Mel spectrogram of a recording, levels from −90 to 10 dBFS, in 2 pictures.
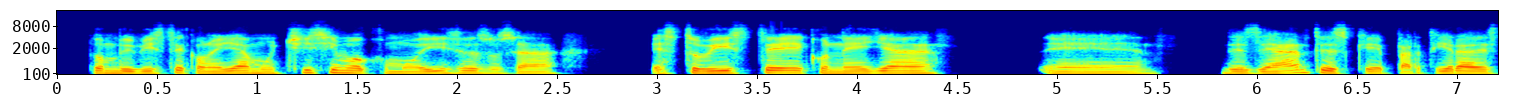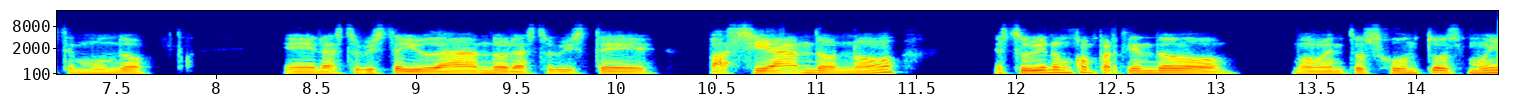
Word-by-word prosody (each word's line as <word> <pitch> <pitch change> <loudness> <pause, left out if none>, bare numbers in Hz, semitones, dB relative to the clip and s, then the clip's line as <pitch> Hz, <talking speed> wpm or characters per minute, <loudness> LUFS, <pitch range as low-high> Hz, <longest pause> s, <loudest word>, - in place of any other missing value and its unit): conviviste 130 +1 0
con 125 -3 -1
ella 135 +3 +3
muchísimo, 140 +4 0
como 115 -2 -5
dices, 130 +2 -1
o 120 - -6
sea, 110 0 -2 0.5
estuviste 140 +4 +2
con 130 -3 -2
ella, 130 0 +2 0.5
eh, 115 -3 -3 0.3
desde 120 -1 -1
antes 135 -2 +2
que 115 -3 -3
partiera 130 +4 +1
de 125 - +5
este 125 +2 -6
mundo, 125 +1 -2 0.6
eh, 120 -1 0
la 115 - +1
estuviste 115 +4 -2
ayudando, 125 +2 +3
la 115 - +3
estuviste 110 0 -2 0.2
paseando, 140 -1 +2
¿no? 145 +11 +1 0.5
Estuvieron 160 +3 +3
compartiendo 135 -7 +2 0.3
momentos 125 0 -2
juntos 135 +1 -1
muy 145 +3 +3
125 Hz, 135 wpm, -16 LUFS, 120-140 Hz, 0.6 s, de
